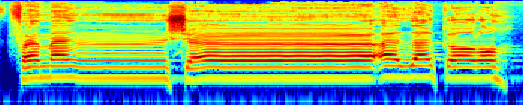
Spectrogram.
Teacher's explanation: شاء، بڑی مد ہے، کھینچ کے پڑھیں گے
